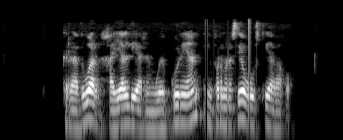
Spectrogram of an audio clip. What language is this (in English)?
Basque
